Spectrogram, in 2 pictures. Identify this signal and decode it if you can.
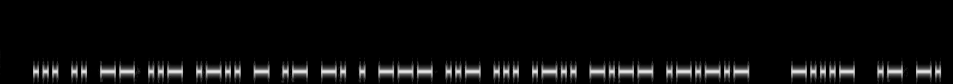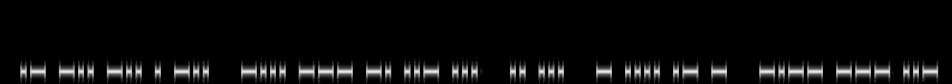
Morse code, heard as a keyed tone, about 25 wpm, 600 Hz. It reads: SIMULTANEOUSLY. <BT> AN ADDED BONUS IS THAT YOU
